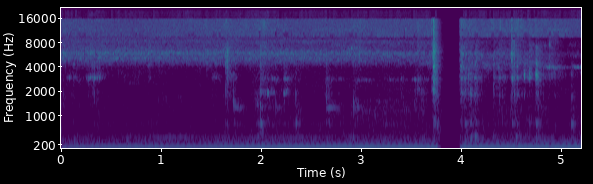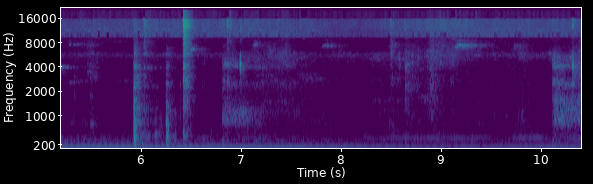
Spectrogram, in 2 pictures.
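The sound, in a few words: insects (bugs) around the speaker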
